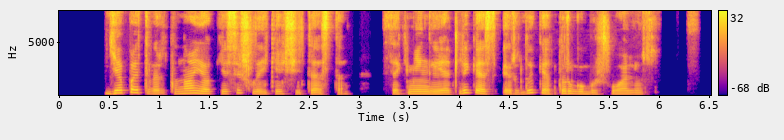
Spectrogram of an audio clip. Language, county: Lithuanian, Kaunas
